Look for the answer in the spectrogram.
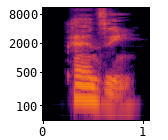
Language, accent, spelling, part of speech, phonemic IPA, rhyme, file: English, Australia, pansy, noun / adjective / verb, /ˈpæn.zi/, -ænzi, En-au-pansy.ogg
- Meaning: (noun) 1. A cultivated flowering plant, derived by hybridization within species Viola tricolor 2. A deep purple colour, like that of the pansy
